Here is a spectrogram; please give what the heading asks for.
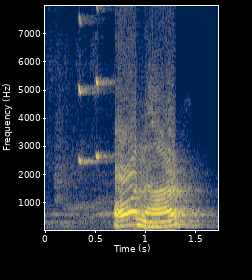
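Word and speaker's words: honour: এই এইচ এর উচ্চারণ যদি অনুচ্চারিত থাকে, অর্থাৎ কি এইচ এর উচ্চারণ যদি সাইলেন্ট থাকে, উচ্চারিত না হয়, আমি শব্দ লিখছি, খেয়াল করো। যেমন আওয়ার, অনার, তারপর কি অনারেবল, ইয়ার।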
